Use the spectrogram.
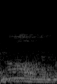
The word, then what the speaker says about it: Om: It's the sound Om. O-M is how it's spelled. The Sanskrit mantra for the universal sound or the sound of creation. You can use it as a long O and a long M.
